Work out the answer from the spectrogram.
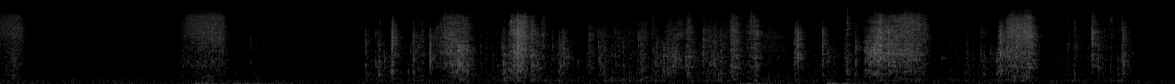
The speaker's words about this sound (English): All right, well, I'm going to unwrap it here.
